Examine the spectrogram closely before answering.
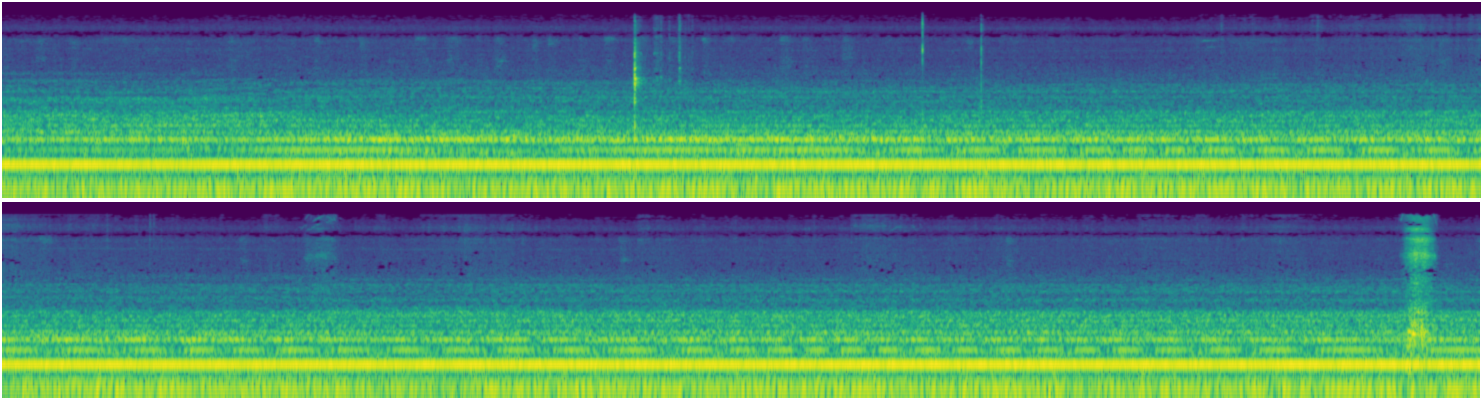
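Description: A steady electric motor hum with a few fixed pitches, like a kitchen appliance running. One sharp click comes about six seconds in, and a short clatter near the end.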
